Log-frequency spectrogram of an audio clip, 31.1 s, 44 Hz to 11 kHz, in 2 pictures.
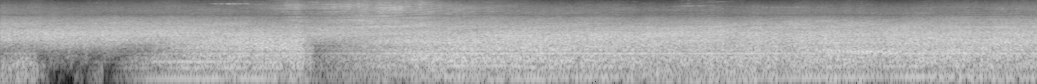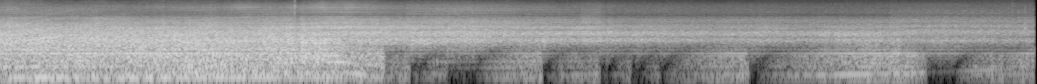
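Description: Cars and vans of a race convoy passing close by on a road, a steady rush of engine and tyre noise with low engine rumble. It eases off after about 21 seconds as the vehicles move away.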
